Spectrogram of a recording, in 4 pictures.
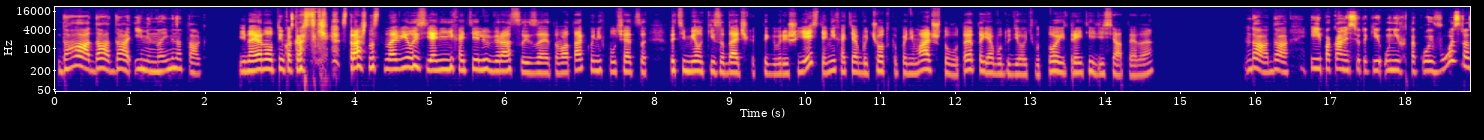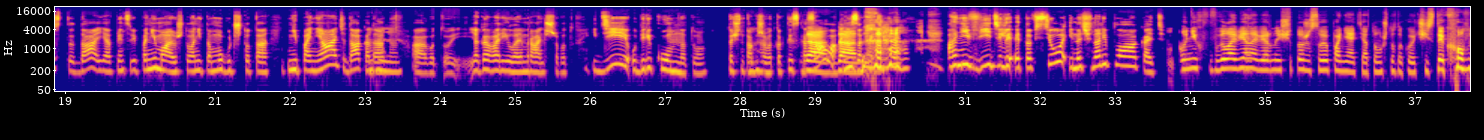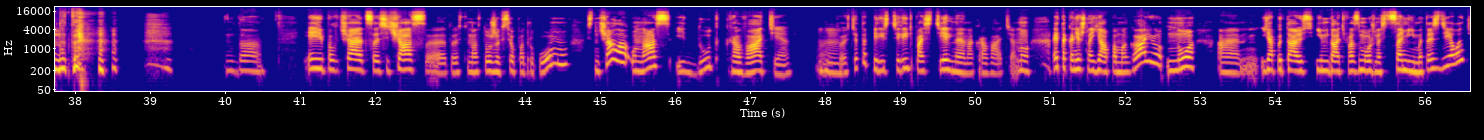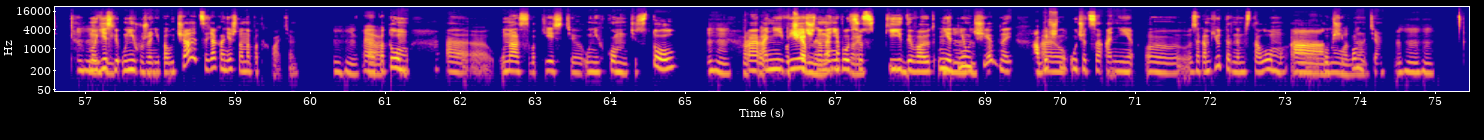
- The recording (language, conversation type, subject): Russian, podcast, Как в вашей семье распределяются домашние обязанности?
- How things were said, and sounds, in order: tapping; laughing while speaking: "как раз таки страшно"; chuckle; other noise; laughing while speaking: "чистая комната"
